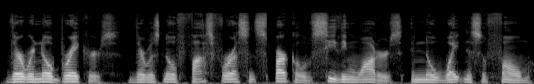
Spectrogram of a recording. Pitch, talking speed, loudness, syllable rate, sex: 110 Hz, 190 wpm, -21 LUFS, 5.7 syllables/s, male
